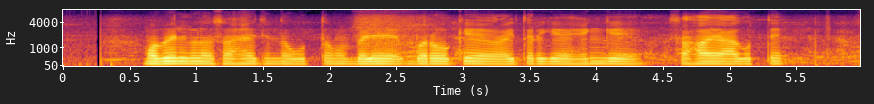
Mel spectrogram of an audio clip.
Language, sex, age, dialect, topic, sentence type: Kannada, male, 18-24, Central, agriculture, question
